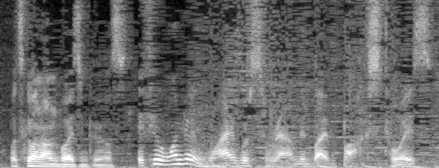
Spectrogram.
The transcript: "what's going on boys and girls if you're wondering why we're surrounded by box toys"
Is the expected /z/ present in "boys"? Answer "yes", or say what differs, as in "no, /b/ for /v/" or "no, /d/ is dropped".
yes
